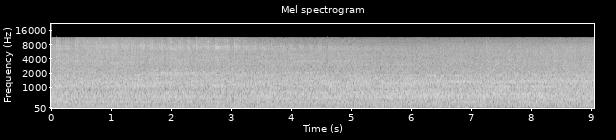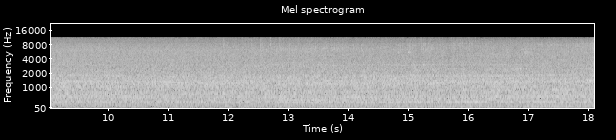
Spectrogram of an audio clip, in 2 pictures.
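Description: Railway locomotive running steadily close by: a loud, even noise with a few faint steady tones through it, unchanging throughout.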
